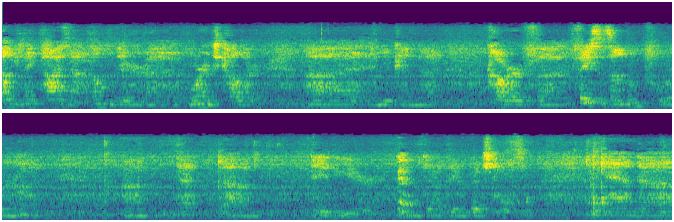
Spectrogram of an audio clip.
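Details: Male patient with primary progressive aphasia and atrophy at the anterior tip of the left temporal lobe; he recognizes objects and understands their names but cannot retrieve the words, giving a description instead of a name: retrieval anomia (word-finding difficulty).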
